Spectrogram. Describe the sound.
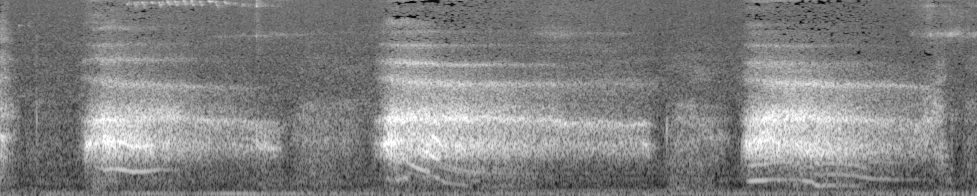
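A voice imitates a tiger's growl in three long, rasping, breathy roars, each lasting a couple of seconds with short pauses between, loud.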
